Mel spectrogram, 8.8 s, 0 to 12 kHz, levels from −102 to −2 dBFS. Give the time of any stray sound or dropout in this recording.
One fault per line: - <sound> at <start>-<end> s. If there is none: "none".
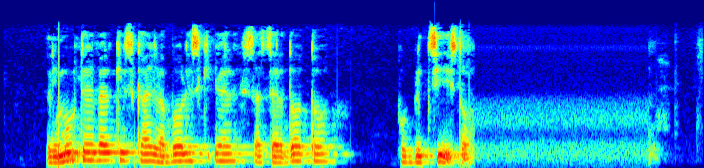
none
